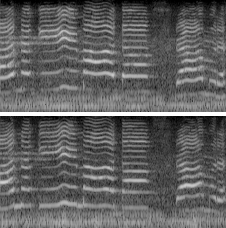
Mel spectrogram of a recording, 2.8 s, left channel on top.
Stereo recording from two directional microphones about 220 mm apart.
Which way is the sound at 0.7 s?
15° right (ahead or behind).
